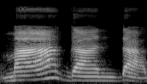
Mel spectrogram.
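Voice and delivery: ma-gan-da said slowly, each syllable apart; syllables split apart. Shown as a demonstration. Teacher splitting maganda into syllables for pupils, slow. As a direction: break maganda into ma, gan, da for the class. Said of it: "ang pagpapantig".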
